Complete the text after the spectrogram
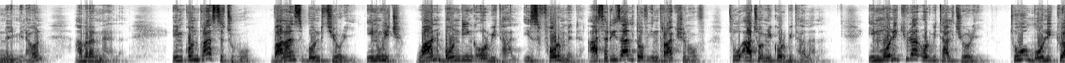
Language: Arabic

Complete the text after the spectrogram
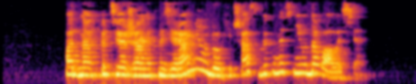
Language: Belarusian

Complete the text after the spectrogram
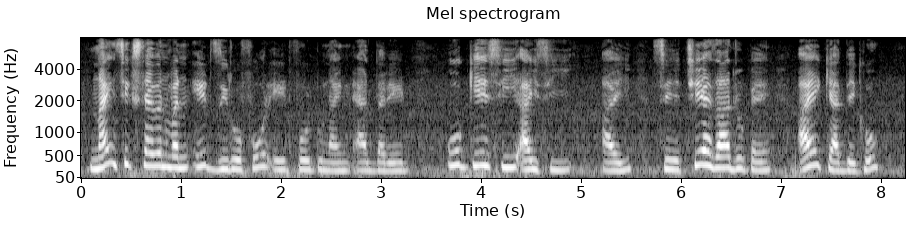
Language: Urdu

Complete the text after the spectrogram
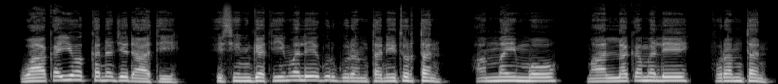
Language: Oromo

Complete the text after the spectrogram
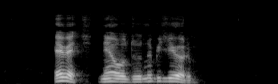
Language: Turkish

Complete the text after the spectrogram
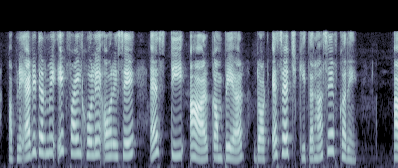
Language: Hindi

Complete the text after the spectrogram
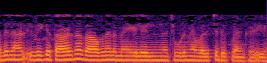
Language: Malayalam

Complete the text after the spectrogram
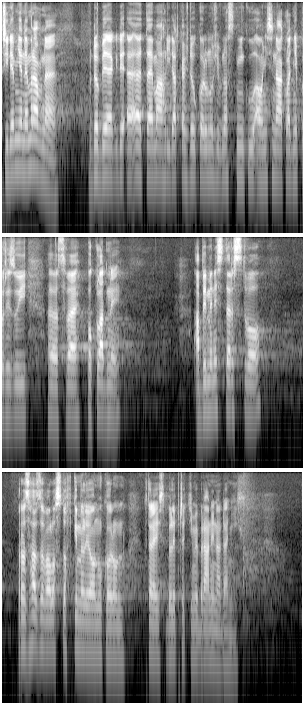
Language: Czech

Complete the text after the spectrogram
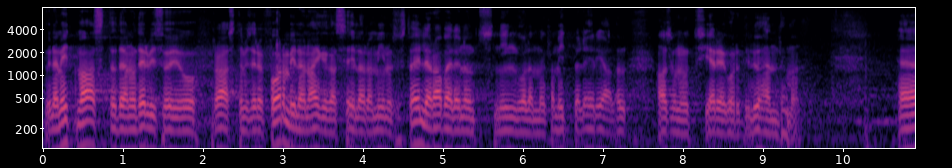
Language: Estonian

